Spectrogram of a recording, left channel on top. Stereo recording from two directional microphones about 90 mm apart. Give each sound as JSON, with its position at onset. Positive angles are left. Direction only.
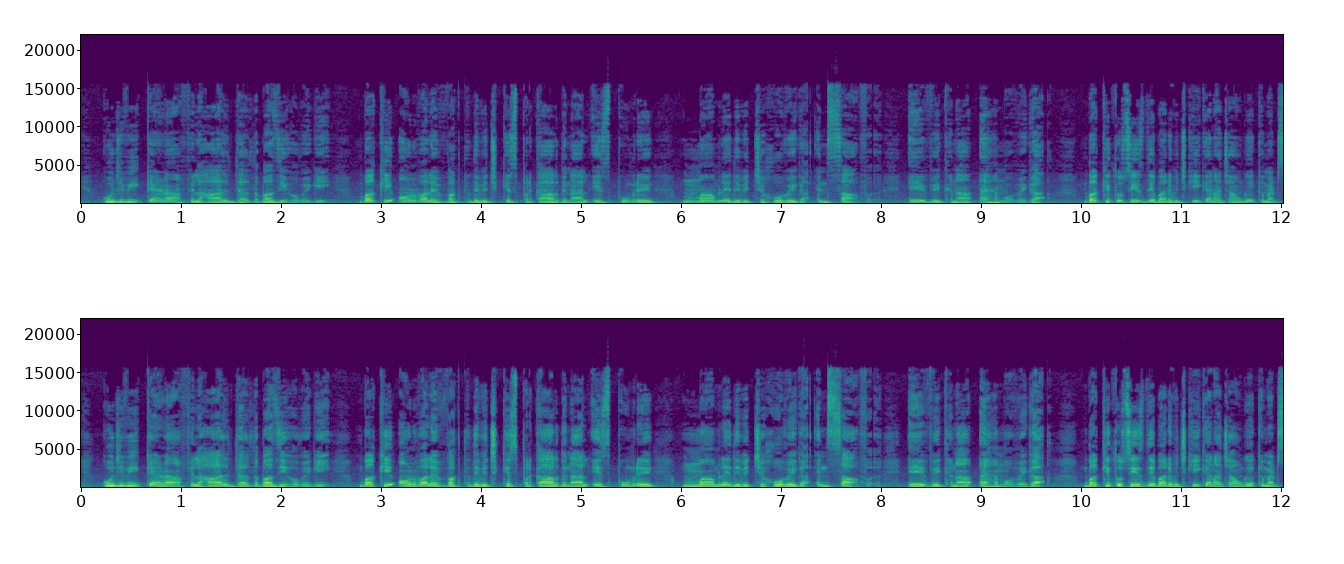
{"t": 0.2, "sound": "speech", "side_deg": -45}
{"t": 6.0, "sound": "speech", "side_deg": -45}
